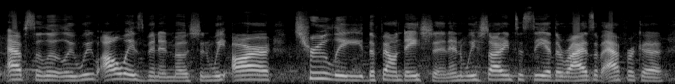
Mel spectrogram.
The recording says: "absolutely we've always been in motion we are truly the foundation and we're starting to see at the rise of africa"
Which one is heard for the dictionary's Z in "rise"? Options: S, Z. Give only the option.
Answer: Z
